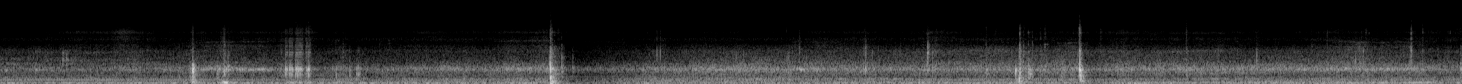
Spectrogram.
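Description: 2000 Jaguar XJ8's trunk lid shut with a single loud thump about five and a half seconds in, then two clicks near the end as a rear door latch is released and the door opened, over a steady low hum and a few lighter knocks of handling.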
